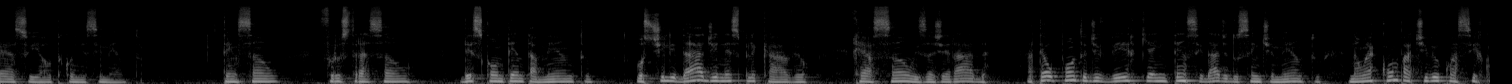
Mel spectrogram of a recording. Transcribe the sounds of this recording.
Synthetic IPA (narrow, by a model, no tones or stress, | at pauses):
ɛsʊɪawt̪ʊ̥kõɲesimẽnt̪ʊ̥ | t̪ẽsɐ̃w̃ | fɾust̪ɾasɐ̃w̃ | d̪eskõnt̪ẽnt̪amẽnt̪ʊost͡ʃilid̪ad͡ʒɪinesplikavew | heasɐ̃w̃ezaʒeɾad̪ɐ | at̪ɛwpõnt̪ʊd͡ʒɪveɾkɪɐĩnt̪ẽsid̪ad͡ʒɪd̪ʊsẽnt͡ʃimẽnt̪ʊnɐ̃w̃ɛkõpat͡ʃivewkõɐsiɾk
